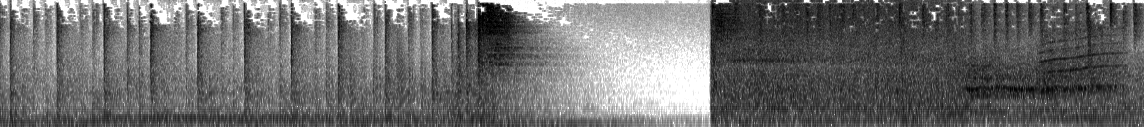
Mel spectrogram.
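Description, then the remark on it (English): Loud racing car engines in the Gran Turismo driving game roar with rapid revving pulses and a gear shift, fade out briefly, then burst back in with high whining tire squeals over the engine noise. “I'm seeing cars now. Now a gear shift.”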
